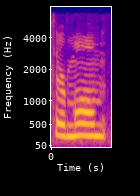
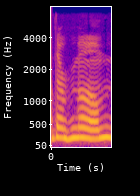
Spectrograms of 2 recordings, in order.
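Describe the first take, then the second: First: Said in the usual way. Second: "mom" said as British "mum"; "mom" rhymed with "hum", British style. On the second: Shown as a demonstration. Corrects to UK pronunciation.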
